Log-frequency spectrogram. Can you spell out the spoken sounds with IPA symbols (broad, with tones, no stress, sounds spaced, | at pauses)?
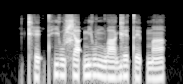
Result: kʰ e˨ ʔ t̪ʰ j u˥˧ ɕ a˦ ʔ m j u˦ n̪ w a˧ ɡ e˦ t̪ e˨ p̚ m ã˨˦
